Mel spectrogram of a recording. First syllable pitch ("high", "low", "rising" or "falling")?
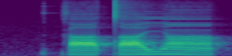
low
